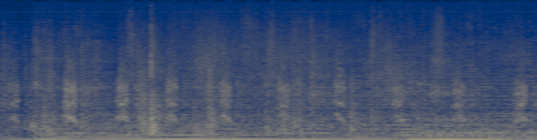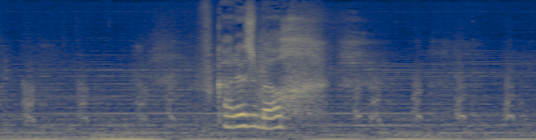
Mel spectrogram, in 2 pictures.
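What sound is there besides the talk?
distant dog barking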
